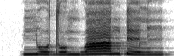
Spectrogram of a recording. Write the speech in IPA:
ɲ o˧ d o˧ ŋ w aː˦ n ɗ e˧ l i˧

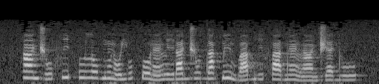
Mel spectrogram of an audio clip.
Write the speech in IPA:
ã˦ d͡ʒ u˧ f i˦ h u˦ l o˦ b ũ˦˨ ɾ o˨˦ j u˦ k͡p o˦˨ ɾ ɛ̃˨˦ l i˧ ɾ a˦ d͡ʒ u˦ d a˦ k͡p ĩ˦˨ b a˨˦ b i˧ f a˦ d ɛ̃˦˨ l ã˧ d͡ʒ ɛ˧ d u˧

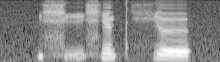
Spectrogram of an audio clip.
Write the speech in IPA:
ɕ ḭ ɕ ɛ̃ t ç ə

